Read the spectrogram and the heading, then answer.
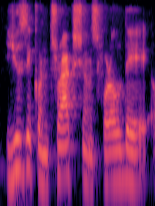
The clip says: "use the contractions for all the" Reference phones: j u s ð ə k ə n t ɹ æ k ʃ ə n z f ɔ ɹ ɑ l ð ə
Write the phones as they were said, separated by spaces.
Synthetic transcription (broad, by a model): j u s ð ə k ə n t ɹ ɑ k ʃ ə n s f ɔ ɹ ɑ l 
